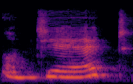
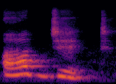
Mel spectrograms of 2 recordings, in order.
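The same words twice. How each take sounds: First: The stress is on the second syllable. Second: The stress is on the first syllable. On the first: It is a verb. "వెర్బా నౌనా చూడండి" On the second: It is a noun. "దాన్ని బట్టి నా stress మారింది"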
